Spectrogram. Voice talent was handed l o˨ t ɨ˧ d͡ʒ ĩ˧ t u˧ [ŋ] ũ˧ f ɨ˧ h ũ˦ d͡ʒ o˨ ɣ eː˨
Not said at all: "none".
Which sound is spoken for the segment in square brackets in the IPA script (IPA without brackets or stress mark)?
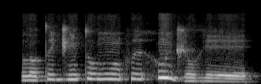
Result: ŋ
